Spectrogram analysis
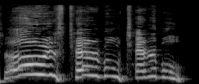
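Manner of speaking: very high, wailing woman's voice; hammed-up shocked barmaid; distressed barmaid. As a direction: barmaid just come round, wailing very high.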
